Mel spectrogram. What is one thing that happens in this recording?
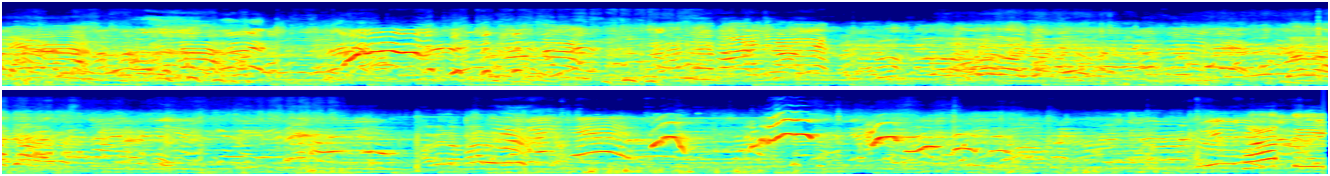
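Several women talk and laugh loudly nearby.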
